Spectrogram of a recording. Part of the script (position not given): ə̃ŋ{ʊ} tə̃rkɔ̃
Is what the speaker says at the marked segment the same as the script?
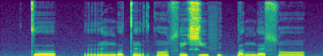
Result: yes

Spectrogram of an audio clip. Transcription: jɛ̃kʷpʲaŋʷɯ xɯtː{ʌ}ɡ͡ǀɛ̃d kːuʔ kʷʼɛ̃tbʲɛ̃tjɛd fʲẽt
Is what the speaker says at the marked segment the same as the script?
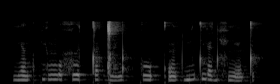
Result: yes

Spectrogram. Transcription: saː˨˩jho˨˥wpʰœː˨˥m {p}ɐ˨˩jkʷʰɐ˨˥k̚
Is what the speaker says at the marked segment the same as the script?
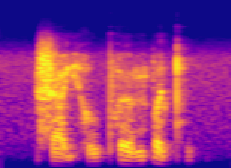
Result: yes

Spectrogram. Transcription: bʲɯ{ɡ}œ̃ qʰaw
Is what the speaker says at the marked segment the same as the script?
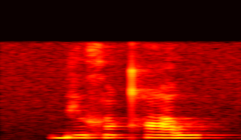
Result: no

